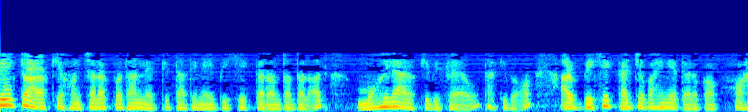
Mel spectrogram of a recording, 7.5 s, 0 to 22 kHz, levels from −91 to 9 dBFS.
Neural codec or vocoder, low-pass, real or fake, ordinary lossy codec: none; 3.6 kHz; real; none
